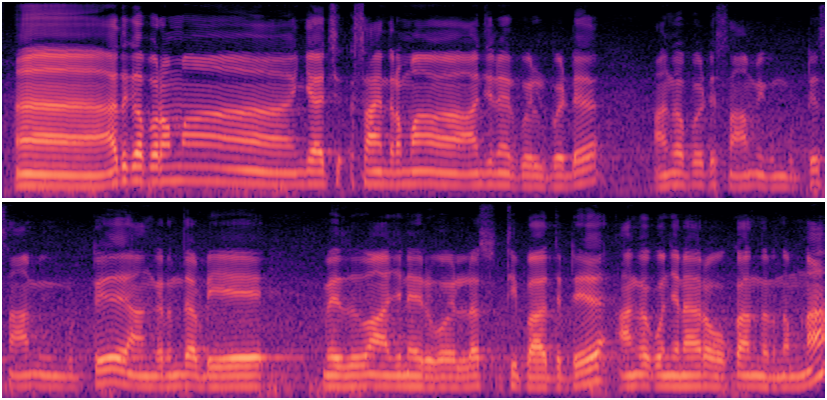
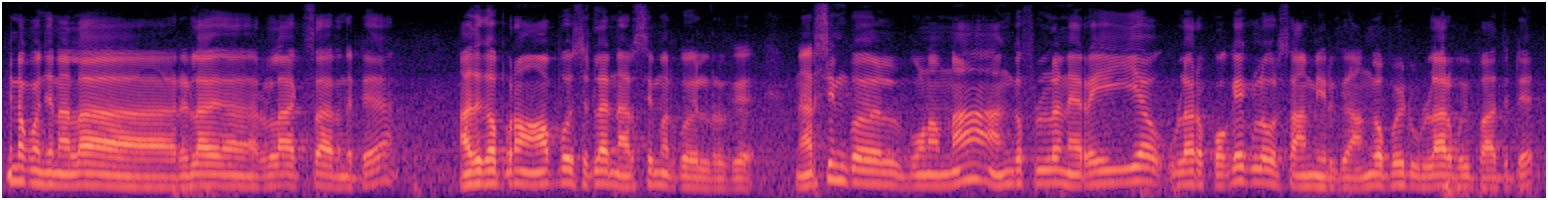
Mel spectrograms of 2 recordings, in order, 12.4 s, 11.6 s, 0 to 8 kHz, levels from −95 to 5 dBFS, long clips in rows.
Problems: background sounds at intervals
